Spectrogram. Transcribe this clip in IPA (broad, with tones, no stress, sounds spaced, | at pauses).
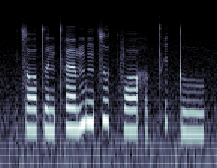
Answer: t͡s ɔː˨ t̪ ɵ˨ n t̪ʰ œː˧ m ʊ˥ ŋ t͡s uː˥ t̚ f ɔː˨ h ʊ˨˥ k̚ t̪ʰ ɪ˥ k̚ t̪ uː˨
